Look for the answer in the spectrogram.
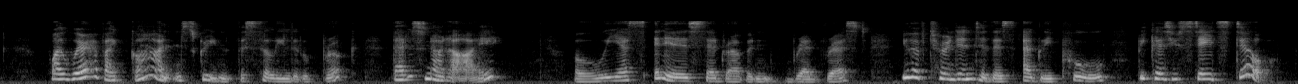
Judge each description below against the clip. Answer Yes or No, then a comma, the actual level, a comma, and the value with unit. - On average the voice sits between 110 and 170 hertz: No, medium, 180 Hz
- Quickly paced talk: No, average, 150 wpm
